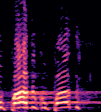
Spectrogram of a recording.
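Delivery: put-on shout. Retelling a man running through chicago streets: imitating someone shouting.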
